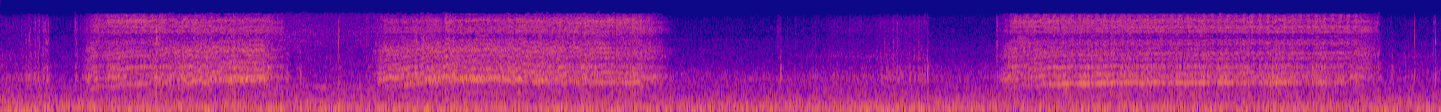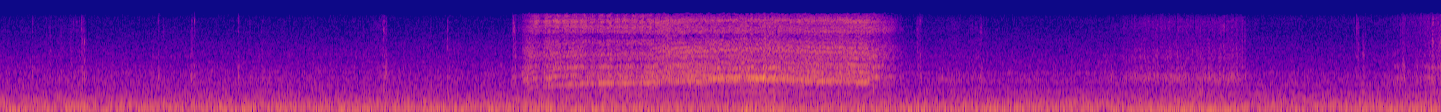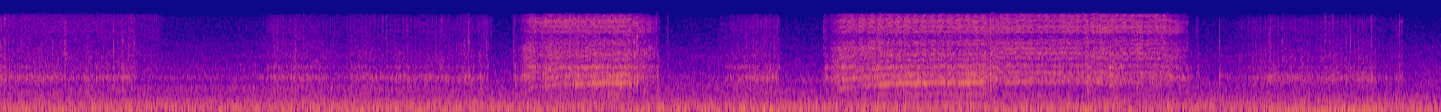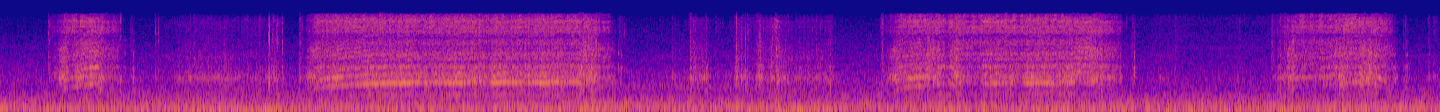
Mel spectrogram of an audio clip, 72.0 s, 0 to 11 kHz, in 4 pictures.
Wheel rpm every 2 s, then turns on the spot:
60, 70, 70, 100, 10, 10, 70, 100, 50, 0, 0, 0, 80, 100, 40, 0, 10, 0, 10, 10, 20, 70, 20, 70, 100, 30, 20, 30, 20, 90, 70, 20, 40, 90, 20, 50.
10-12 16-18 32-34 36-42 50-56 62-64 68-72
